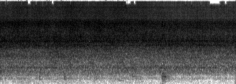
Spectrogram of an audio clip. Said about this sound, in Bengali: একটু জল দিয়ে দিচ্ছি, কেন আমাদের মশলা যা দেবো এখন পুড়ে যাবে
